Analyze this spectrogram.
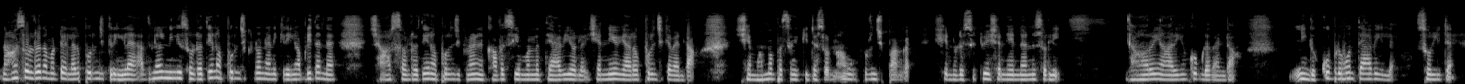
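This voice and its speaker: A woman voicing a stubborn, angry young pregnant wife in a cartoon, sharp and defiant. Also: fairly high pitch, flat delivery, no room sound, studio quality. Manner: sharp, defiant, rapid retorts.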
